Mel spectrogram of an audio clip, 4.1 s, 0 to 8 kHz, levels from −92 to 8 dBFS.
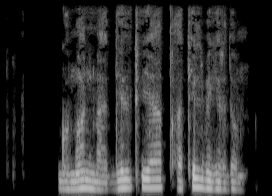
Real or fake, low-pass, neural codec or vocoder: real; 7.2 kHz; none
